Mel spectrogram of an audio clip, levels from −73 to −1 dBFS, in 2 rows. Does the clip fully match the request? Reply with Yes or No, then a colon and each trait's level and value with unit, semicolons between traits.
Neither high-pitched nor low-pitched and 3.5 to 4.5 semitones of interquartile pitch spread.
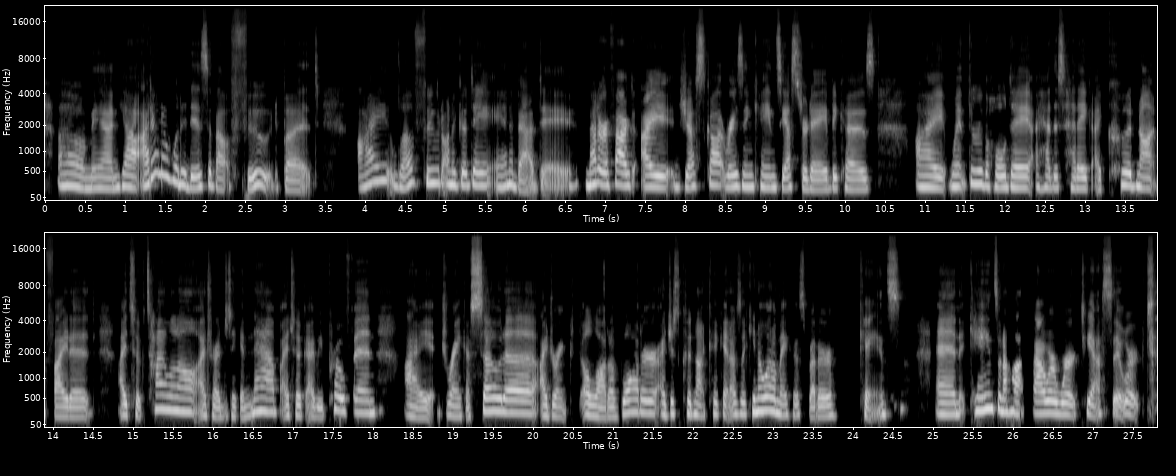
No: high, 205 Hz; average, 4.0 semitones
